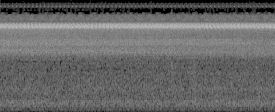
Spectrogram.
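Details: Loud unbroken high hiss of singing cicadas, a flat sustained drone with slight pulsing and no other clear sounds.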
